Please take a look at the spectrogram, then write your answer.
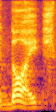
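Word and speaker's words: Deutsch: Pennsylvania Dutch food which Pennsylvania Dutch is actually Pennsylvania deut pronounced badly the way that my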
